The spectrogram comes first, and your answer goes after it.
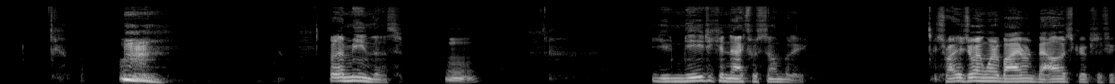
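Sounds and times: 
speech: 1.2s - 1.7s, 3.3s - 4.8s, 6.5s - 8.1s, 9.4s - 11.1s
person coughing: 1.2s - 1.8s.

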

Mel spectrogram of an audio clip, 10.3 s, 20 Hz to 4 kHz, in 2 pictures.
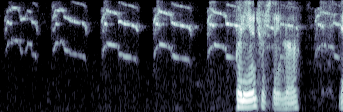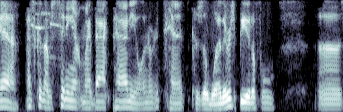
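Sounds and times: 
crow cawing outdoors by a back patio in breezy weather: 0.0s - 5.2s
speech: 3.5s - 10.2s.

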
